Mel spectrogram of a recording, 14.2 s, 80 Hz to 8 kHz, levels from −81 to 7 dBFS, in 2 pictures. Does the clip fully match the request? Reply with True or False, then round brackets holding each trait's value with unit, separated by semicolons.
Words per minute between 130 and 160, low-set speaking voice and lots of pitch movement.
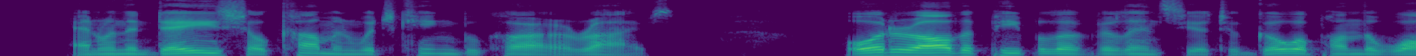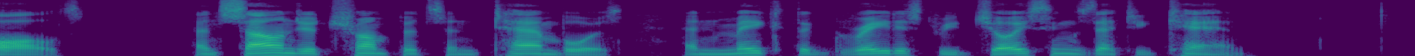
False (155 wpm; 100 Hz; 3.6 semitones)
